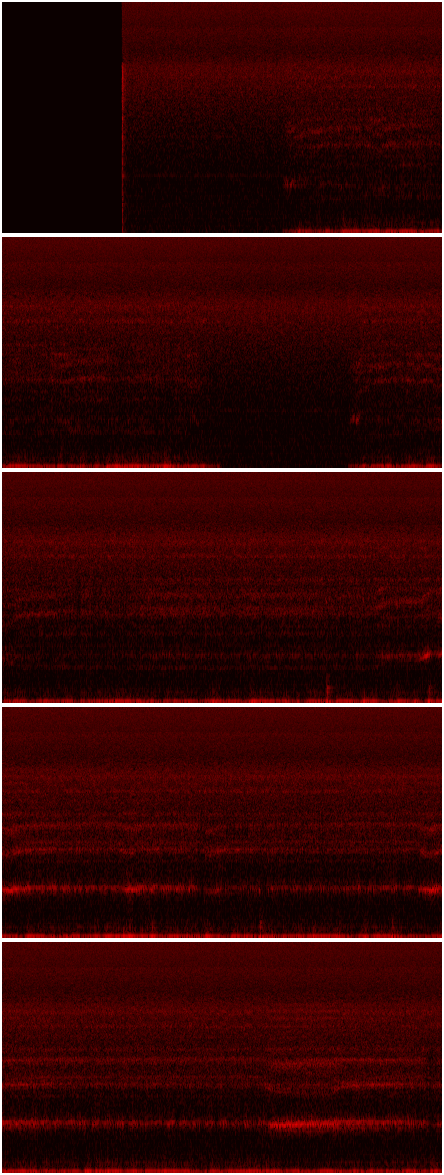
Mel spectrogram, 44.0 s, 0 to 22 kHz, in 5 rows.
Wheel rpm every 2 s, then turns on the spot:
0, 0, 0, 80, 160, 160, 100, 0, 120, 160, 160, 160, 170, 210, 230, 230, 230, 230, 230, 230, 220, 220.
none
